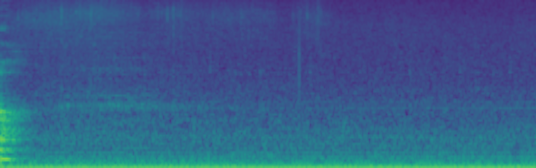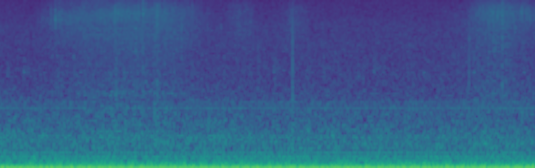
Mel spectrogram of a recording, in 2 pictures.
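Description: Steady low background hum with a faint even hiss; the slow pour of paint makes no distinct sound.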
